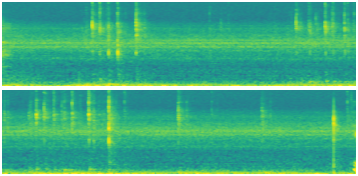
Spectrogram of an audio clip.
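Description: A password being typed on a computer keyboard during server setup: a quick run of faint, close key clicks in irregular bursts over a low background hiss, with no one speaking.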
